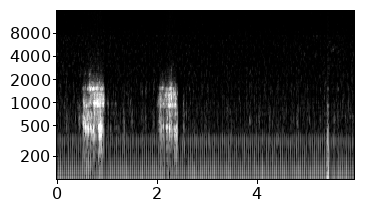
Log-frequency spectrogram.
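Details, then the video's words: Red deer stag of the Carpathians, Bucovina, rutting season late September: two short rasping roars a second and a half apart, then quiet except for a single sharp click. "Boncănit / Carpathian stag Breeding season"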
